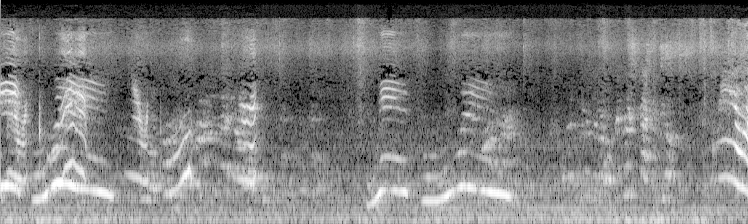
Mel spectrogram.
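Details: Singing green parrot giving repeated curved whistles that rise then fall, in bursts every couple of seconds, with some quick sliding notes and a constant low hum in the room.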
